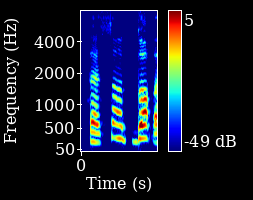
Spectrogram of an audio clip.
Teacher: स्वाद मोटा सख्ती से दाल के साथ जोड़ के, बाकी दाल बारीक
